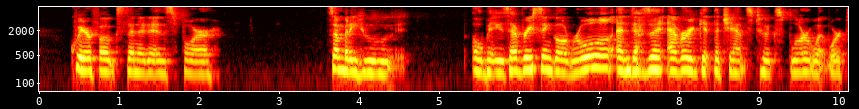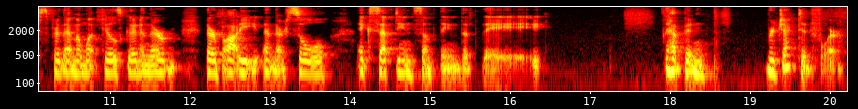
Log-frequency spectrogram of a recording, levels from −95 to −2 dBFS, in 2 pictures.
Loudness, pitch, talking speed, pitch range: -25 LUFS, 200 Hz, 130 wpm, 185-220 Hz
